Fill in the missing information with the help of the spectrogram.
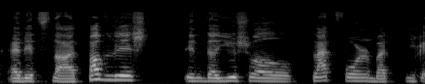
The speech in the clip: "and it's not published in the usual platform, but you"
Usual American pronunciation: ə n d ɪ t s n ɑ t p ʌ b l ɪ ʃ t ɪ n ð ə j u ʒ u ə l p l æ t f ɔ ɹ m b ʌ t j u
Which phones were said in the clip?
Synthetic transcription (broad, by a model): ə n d ɪ t s n ɑ t p ʌ b l ɪ ʃ t ɪ n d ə j u ʃ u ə l p l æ t f ɔ ɹ m b ʌ t j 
